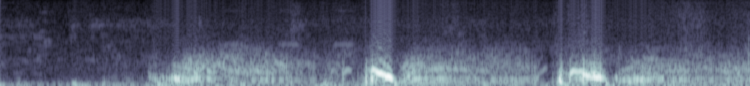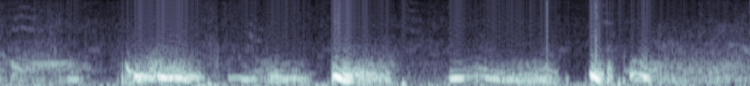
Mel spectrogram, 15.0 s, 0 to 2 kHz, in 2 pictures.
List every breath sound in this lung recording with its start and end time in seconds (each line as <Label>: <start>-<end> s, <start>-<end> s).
Inhalation: 3.58-3.96 s, 5.56-6.13 s, 8.70-9.62 s, 10.78-11.69 s, 13.36-13.77 s
Exhalation: 1.65-3.44 s, 3.98-5.46 s, 6.15-8.43 s, 9.68-10.71 s, 11.98-13.30 s, 13.80-15.00 s
Wheeze: 1.65-3.44 s, 3.58-3.96 s, 3.98-5.46 s, 5.56-6.13 s, 6.15-8.43 s, 8.70-9.62 s, 9.68-10.71 s, 10.78-11.69 s, 11.98-13.30 s, 13.36-13.77 s, 13.80-15.00 s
